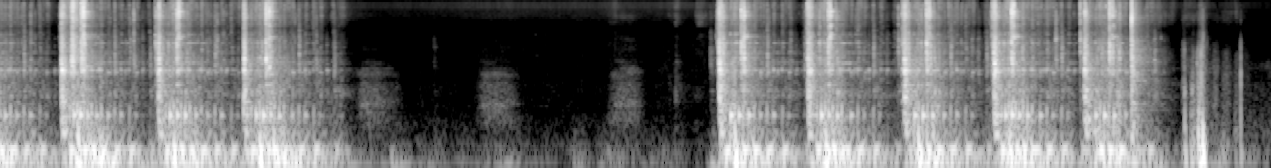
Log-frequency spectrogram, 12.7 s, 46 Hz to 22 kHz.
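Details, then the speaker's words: Two-stroke engine that won't start after about 50 pulls in 30 minutes: ragged firing bursts about a second apart die out, then more sputtering catches. Owner suspects it needs a new spark plug; a fuel valve was also leaking a little. "i' been pulling on that for like 50 times now in the last 30 minutes I think I need a new plug"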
